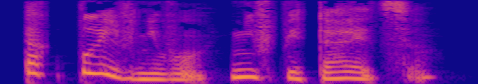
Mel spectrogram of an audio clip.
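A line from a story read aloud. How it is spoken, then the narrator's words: Sigh. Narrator (Russian): вздохнул маг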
